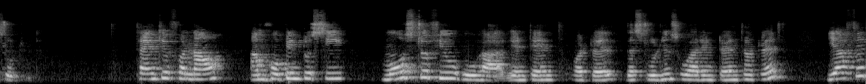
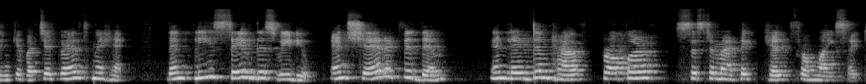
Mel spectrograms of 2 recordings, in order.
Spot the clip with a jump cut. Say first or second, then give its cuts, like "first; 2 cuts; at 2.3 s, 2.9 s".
second; 4 cuts; at 3.2 s, 5.9 s, 6.7 s, 7.6 s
